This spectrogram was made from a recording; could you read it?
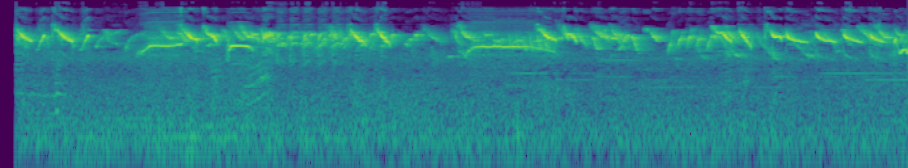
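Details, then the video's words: White-eye giving an unusual, strange-sounding song: a fast, continuous jumble of high twittering notes and short sweeping whistles, dense chattering with brief downslurred whistles around two seconds in, no other clear sounds. "Pleci suara aneh"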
